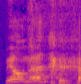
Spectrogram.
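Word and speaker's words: Mjölnir: Anyway, Mjolnir, pronounced... Mjolnir. – Mjolnir, pronounced Mjolnir. – Because that was in the text, listener, and I read it out loud. It's like an alter key moment. Anyway, Mjolnir, which is pronounced as Mjolnir.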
